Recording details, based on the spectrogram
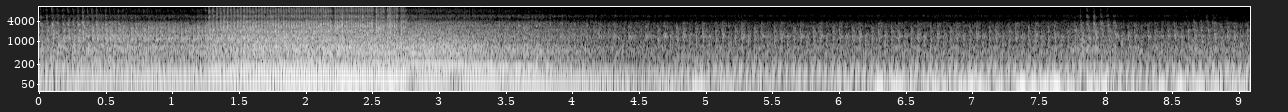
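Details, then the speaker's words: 1999 New Holland TN65S 4WD diesel tractor, 8-speed hydraulic shuttle, NH 33LA loader, 4,162 hours: diesel fires up, swells and eases back to even idle clatter, steady pulse, no knocks or misses; hydraulics strong, engine sounds good — normal diesel running. "Hydraulics are strong engine sounds good all right like I said it's a 99 model TN 65s"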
